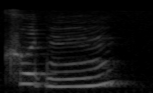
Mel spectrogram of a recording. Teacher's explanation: we pronounce the d and then we connect the D next to the n and then the O disappears but the T also disappears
